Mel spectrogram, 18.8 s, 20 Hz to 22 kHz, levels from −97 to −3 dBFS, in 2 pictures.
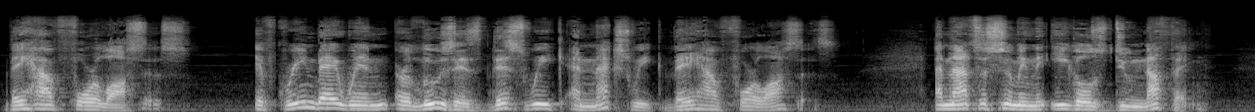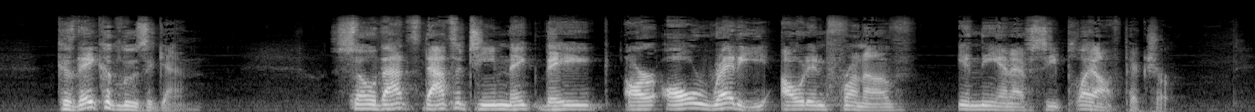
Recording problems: garbled, watery; slightly

